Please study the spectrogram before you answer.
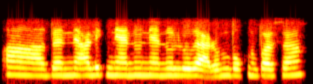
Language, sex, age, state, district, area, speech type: Nepali, female, 45-60, West Bengal, Jalpaiguri, rural, conversation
